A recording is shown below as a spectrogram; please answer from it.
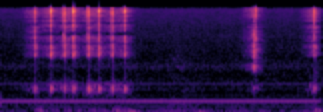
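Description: A quick run of about eight sharp clicks in just over half a second, then two single clicks near the end: clicking at a computer's mouse or keyboard, over a faint steady electrical hum.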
